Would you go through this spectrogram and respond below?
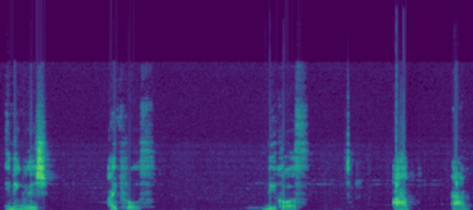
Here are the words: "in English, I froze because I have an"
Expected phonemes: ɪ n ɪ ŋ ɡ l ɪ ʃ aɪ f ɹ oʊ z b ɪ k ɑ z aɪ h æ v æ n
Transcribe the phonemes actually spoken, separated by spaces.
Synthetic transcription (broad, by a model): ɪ n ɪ ŋ ɡ l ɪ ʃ aɪ p ɹ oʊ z b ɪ k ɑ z aɪ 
